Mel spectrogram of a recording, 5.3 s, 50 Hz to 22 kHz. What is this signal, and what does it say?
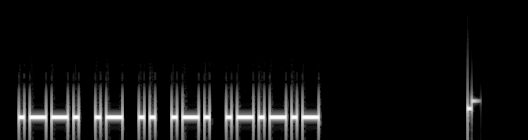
Morse code, heard as a keyed tone, about 22 wpm, 700 Hz. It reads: PAIR.
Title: Sentences from Top 1200 Words 22wpm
